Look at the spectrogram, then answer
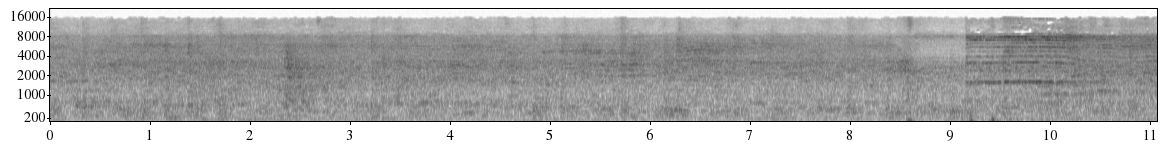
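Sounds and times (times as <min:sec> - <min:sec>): indoor crowd hubbub: 0:00.0 - 0:11.0.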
